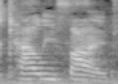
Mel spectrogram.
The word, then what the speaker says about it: Calified: But yes, this is Oh, also the way to pronounce my name, my artistic name is Calified. Caliified. Like simplified. Calified.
